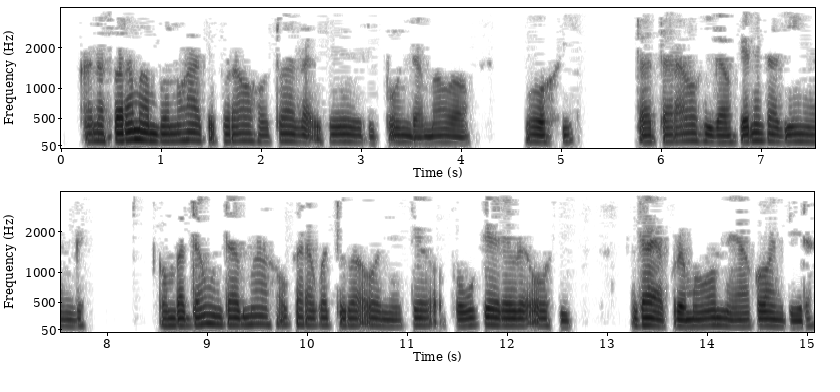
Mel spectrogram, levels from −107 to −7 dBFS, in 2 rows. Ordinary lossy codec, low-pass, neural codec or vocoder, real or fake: MP3, 16 kbps; 3.6 kHz; none; real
